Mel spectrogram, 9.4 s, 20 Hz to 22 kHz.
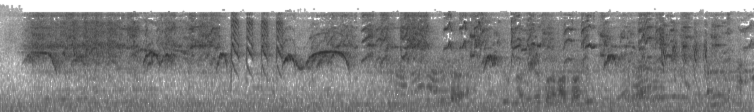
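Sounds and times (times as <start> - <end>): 
many exotic birds chirping and whistling in a sanctuary: 0.2 - 9.4.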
